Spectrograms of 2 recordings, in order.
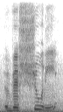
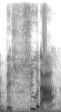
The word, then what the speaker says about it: Vishuddha: So the Sanskrit word for the throat chakra is Vishuddhi or Vishuddha, right? And to spell it is Vishuddha or HI, right?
